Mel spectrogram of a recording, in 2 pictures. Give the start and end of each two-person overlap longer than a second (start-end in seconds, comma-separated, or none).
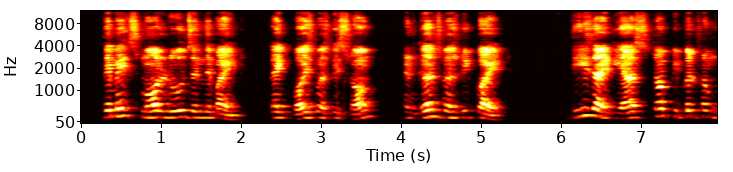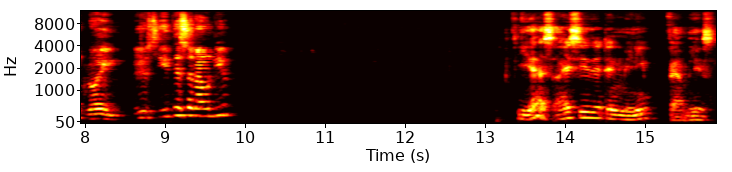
none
